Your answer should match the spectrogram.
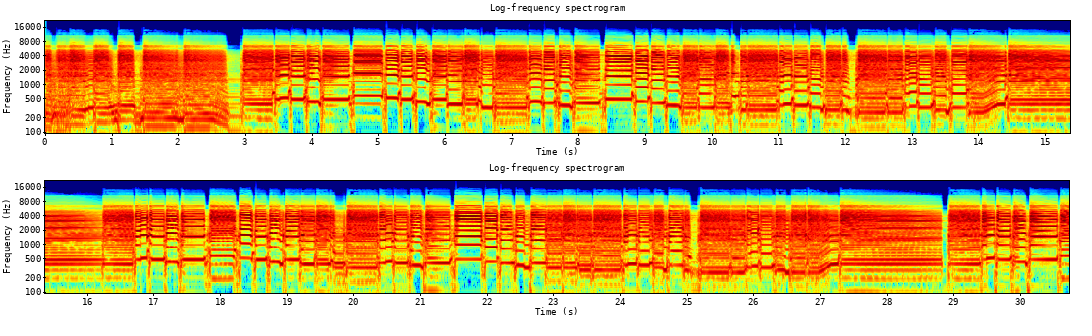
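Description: Electric guitar, a Jag-Stang-style offset kit guitar, played through overdrive: distorted riffs mixing single notes, slides and chords, with brief breaks about three seconds in, around the middle and near the end.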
